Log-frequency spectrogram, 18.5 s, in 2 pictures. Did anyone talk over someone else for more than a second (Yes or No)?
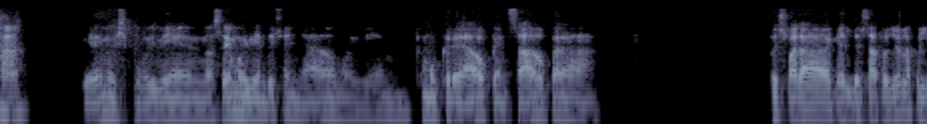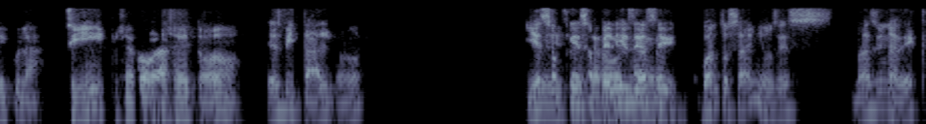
Yes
